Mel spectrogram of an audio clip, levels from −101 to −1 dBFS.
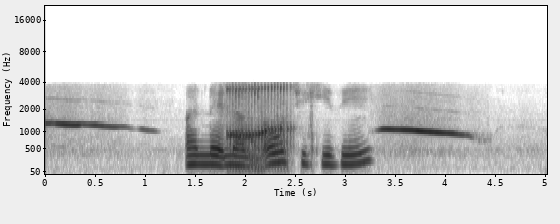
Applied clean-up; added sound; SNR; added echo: none; Breathing; 0 dB; none.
